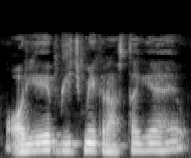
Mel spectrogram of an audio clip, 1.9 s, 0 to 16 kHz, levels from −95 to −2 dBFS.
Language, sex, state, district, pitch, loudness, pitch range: Hindi, male, Jharkhand, Ranchi, 130 Hz, -20 LUFS, 120-135 Hz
